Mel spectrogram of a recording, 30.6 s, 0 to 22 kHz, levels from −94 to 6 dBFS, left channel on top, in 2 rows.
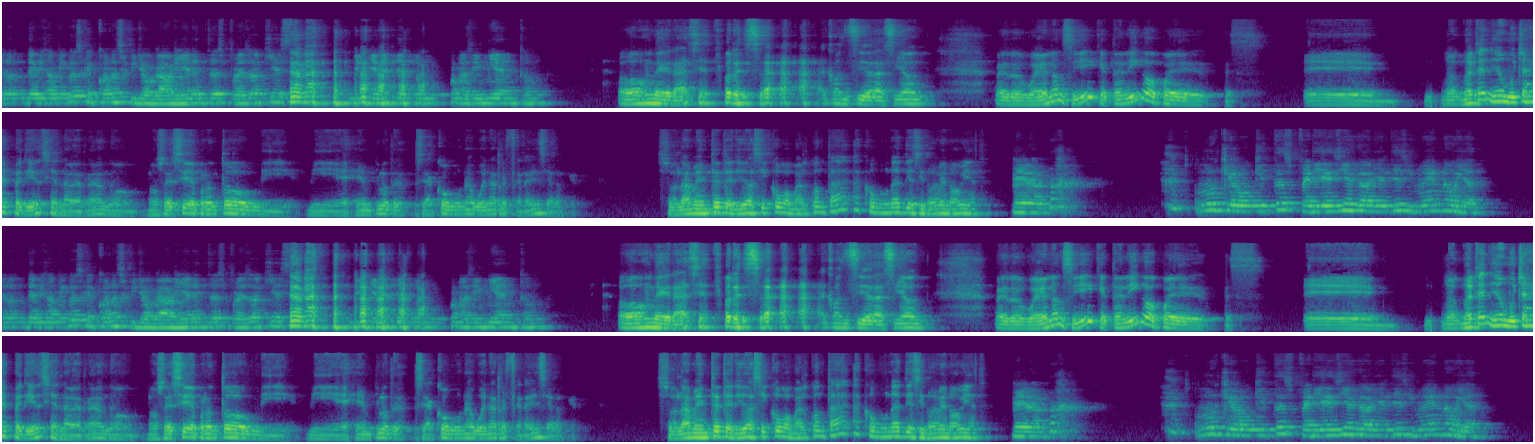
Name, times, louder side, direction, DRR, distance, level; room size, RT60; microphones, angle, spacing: voice 1, 0.0-3.1 3.5-5.4 25.4-26.1 26.9-30.0, left 2 dB, 15° left, 6.5 m, -28 dB
voice 2, 2.9-4.3 6.2-12.3 13.0-14.0 14.2-21.0 21.9-25.1, right 2 dB, 45° right, 1.3 m, -22 dB
23.5 x 10.0 x 4.4 m
head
